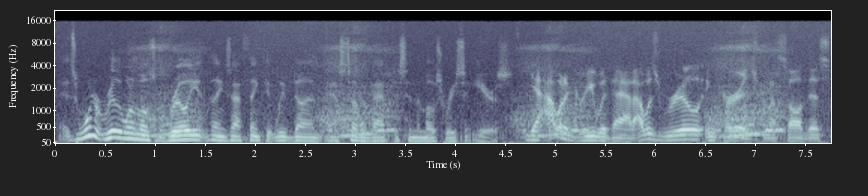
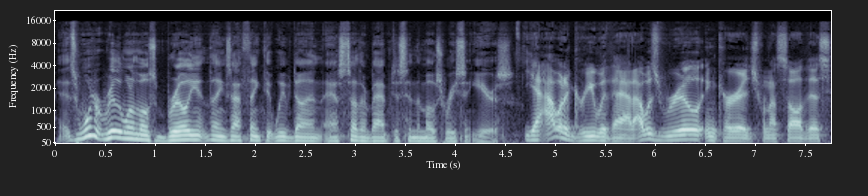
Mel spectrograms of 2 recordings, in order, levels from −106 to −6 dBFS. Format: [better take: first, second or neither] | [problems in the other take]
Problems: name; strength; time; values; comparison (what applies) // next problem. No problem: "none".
second | hiss; loud; throughout; 7 dB below the speech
